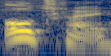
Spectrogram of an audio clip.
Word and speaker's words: Oltréé: today we are playing ultra i believe it's pronounced ultra it's not all tree i'm pretty sure i'm pretty sure it's the ultra ultra ultra uh that's the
